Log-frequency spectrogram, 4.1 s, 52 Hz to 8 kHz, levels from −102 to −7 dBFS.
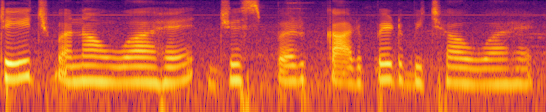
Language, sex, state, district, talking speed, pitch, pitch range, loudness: Hindi, female, Gujarat, Valsad, 145 wpm, 200 Hz, 195-220 Hz, -20 LUFS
